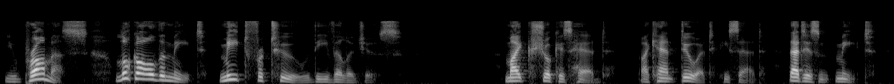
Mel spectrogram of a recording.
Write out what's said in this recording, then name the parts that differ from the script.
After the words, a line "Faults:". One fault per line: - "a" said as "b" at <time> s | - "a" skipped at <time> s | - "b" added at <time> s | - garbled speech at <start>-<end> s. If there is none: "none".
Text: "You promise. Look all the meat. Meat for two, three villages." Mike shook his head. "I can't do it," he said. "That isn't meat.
"You promise. Look all the meat. Meat for two, thee villages." Mike shook his head. "I can't do it," he said. "That isn't meat.
Faults:
- "three" said as "thee" at 3.1 s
